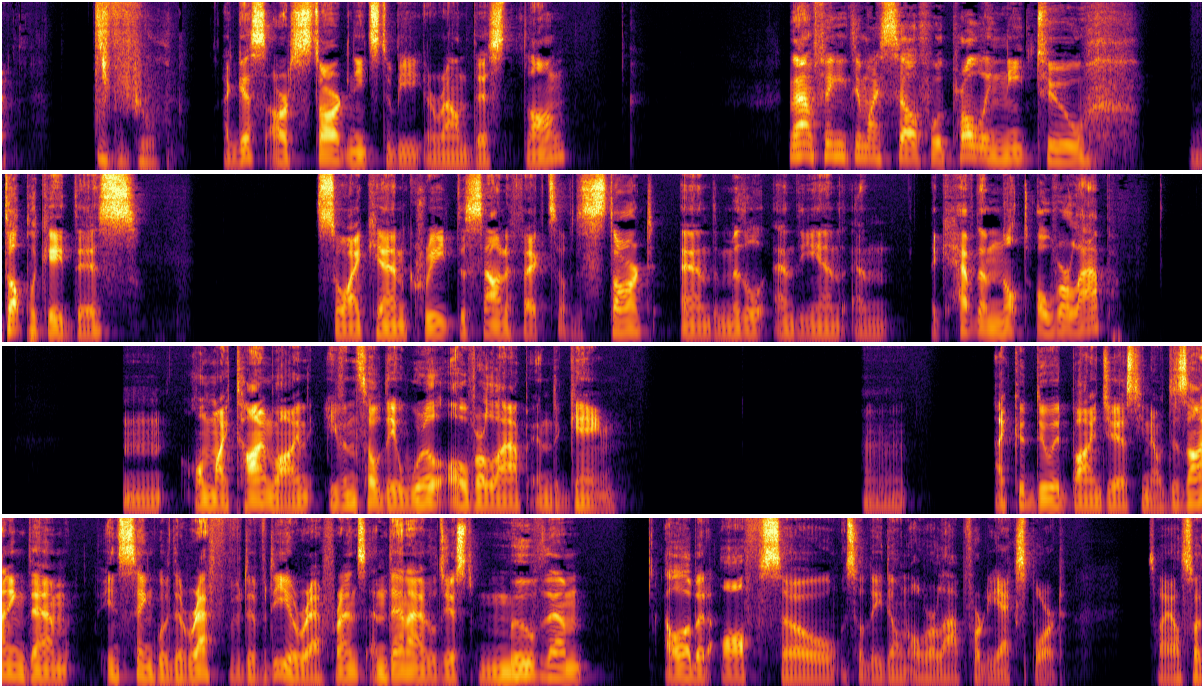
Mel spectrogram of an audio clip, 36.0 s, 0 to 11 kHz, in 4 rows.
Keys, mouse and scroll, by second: 0.1 ctrl+click, 0.4 ctrl+space, 1.3 space, 1.6-3.3 drag, 3.3-3.8 ctrl+scroll down 4, 29.1 click.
